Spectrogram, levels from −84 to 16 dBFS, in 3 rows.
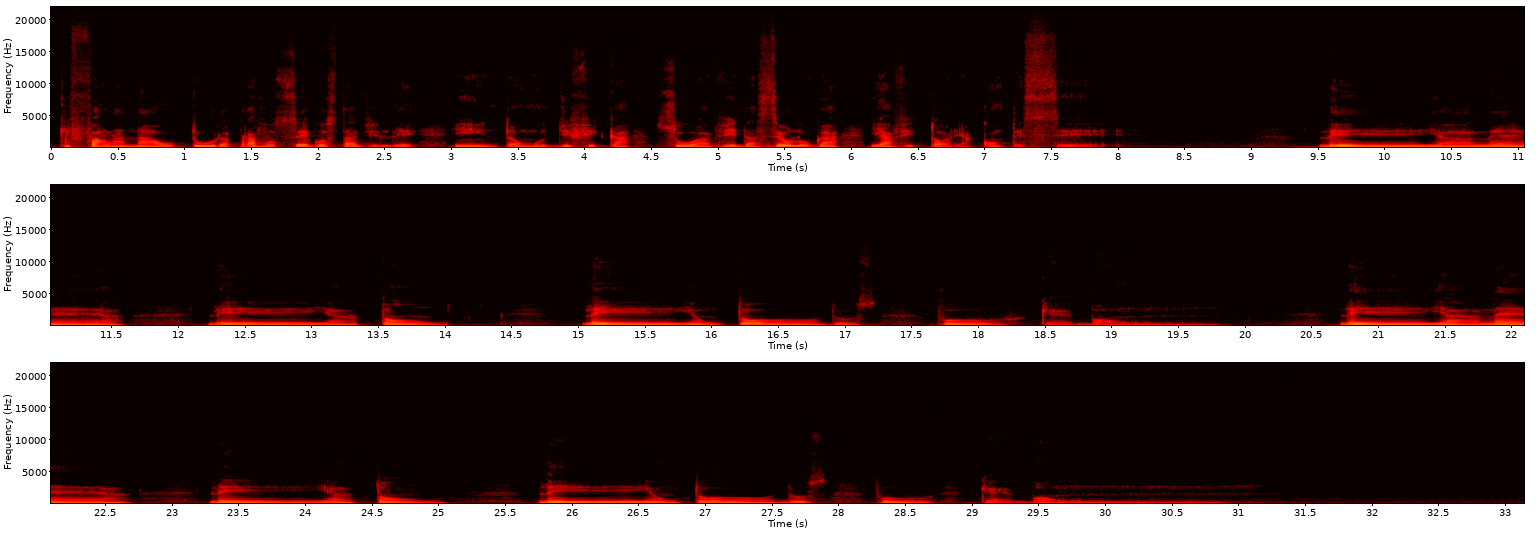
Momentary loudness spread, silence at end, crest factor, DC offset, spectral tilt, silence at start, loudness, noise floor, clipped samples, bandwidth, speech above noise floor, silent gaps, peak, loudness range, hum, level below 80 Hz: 14 LU; 2.05 s; 20 dB; under 0.1%; -8 dB/octave; 0 s; -41 LUFS; -73 dBFS; under 0.1%; over 20 kHz; 33 dB; none; -22 dBFS; 8 LU; none; -58 dBFS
